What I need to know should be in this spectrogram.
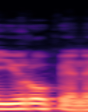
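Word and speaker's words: European: अब यूरोपियन में देखिए स्वर है ना, आप सोचेंगे स्वर के पहले आयन लगता है, लेकिन गलत है। यू, इसका उच्चारण लिखेंगे यू, इसलिए ए इसके पहले भी सही है।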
